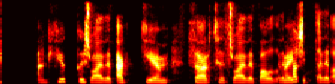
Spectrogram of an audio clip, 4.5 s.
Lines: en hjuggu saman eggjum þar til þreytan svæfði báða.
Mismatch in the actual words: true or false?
true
